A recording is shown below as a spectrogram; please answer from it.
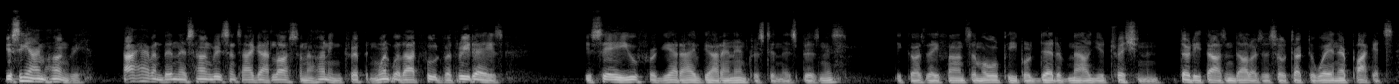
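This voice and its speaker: An American actor playing a stubborn, suspicious investigator in a 1950s radio drama. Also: male voice, deep voice, steady tone, brisk, a little mellow, no room sound, close to an everyday voice. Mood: wry, accusing. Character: hard-boiled male investigator, stubborn, suspicious and driven. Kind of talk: 1950s radio drama acting and first-person narration. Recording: vintage 1950s radio, muffled, faint music.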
